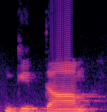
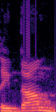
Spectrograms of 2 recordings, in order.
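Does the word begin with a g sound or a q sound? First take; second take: g; q. First: It begins with a g sound. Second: It begins with a deep back q sound. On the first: This is the everyday spoken form. "बोलेंगे उसको बोलचाल की ज़ुबान में गिद्दाम" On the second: This is the written form. "Urdu में या अरबी में लिखेंगे क़िद्दाम"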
